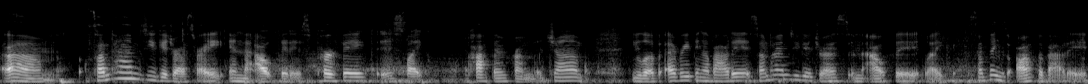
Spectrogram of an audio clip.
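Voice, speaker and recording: A woman talking at a fairly quick pace, with noticeable background noise. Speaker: artist and craft livestreamer. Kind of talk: casual craft livestream chat. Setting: live stream. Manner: fast, excited talk; stumbles over words, many fillers.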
